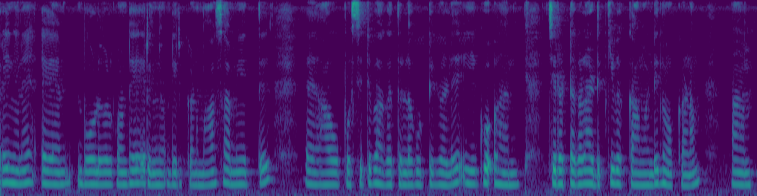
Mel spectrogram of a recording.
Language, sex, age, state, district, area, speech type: Malayalam, female, 18-30, Kerala, Kasaragod, rural, spontaneous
